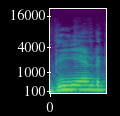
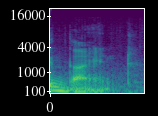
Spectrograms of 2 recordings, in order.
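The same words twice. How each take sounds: First: "the" said "dee" before "end"; "the" with an ee vowel, gliding into "end"; "thee" before vowel. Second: "the" said "daa" before "end"; softer, "the" with an open aa vowel before "end"; wrong "the". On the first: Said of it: "इसलिए हम the end कहते हैं". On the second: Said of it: "ना कि". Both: Shown as a demonstration.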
